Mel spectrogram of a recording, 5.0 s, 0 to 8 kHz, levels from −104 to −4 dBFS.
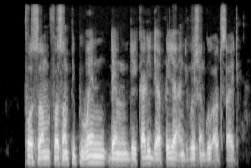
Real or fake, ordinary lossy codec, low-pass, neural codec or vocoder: real; AAC, 32 kbps; 7.2 kHz; none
